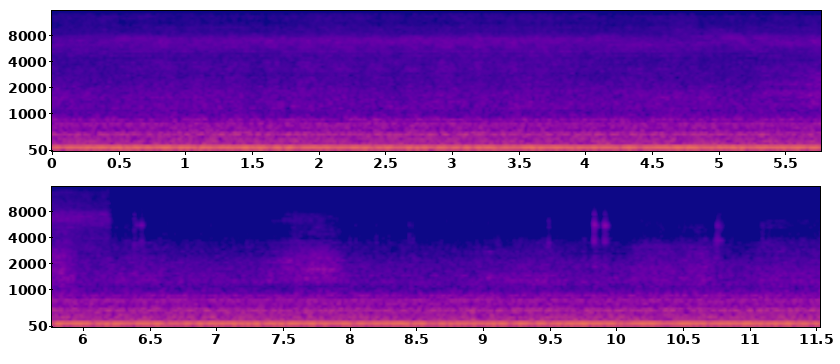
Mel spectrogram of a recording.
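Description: Steady low electric motor hum from the airbrush spray booth setup, running without change, with a few faint clicks near the end.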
